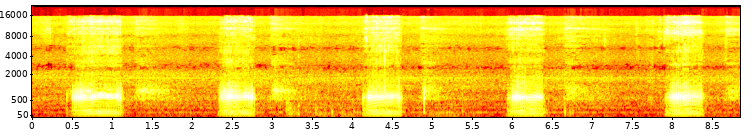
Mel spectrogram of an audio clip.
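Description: A Boston Terrier snores in loud, rasping bursts roughly every two seconds.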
